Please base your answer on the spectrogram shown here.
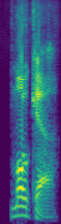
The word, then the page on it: mocha: American English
